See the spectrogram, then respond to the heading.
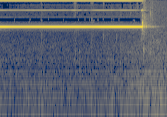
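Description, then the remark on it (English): A loud, high-pitched electronic beep from a heat stimulator used in pain testing sounds as one steady, unbroken tone for nearly three seconds, then cuts off abruptly into quiet room noise. No one speaks. “It'll be a loud beep been sound.”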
